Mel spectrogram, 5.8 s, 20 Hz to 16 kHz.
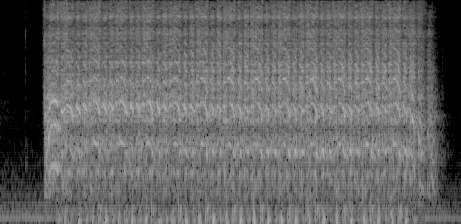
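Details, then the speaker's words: Honda CB750 cafe racer after a full rebuild, cranked after the ignition plug was rewired with new connectors. The starter churns fast and steadily for about five seconds but the engine never fires; no spark, spark-unit wiring suspected. Crank, no start. "And we're powered on, and we are looking for a spark."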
